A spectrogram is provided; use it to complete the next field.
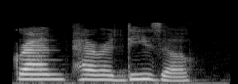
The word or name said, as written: granparadiso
